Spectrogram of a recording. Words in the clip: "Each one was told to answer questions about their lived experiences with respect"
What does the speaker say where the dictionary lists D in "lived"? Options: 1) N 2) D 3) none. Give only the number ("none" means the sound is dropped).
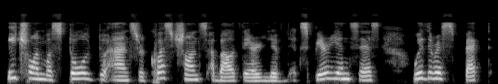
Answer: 2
